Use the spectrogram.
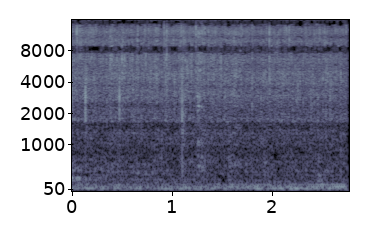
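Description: Tomatoes fry in a pan with salt and turmeric for a pumpkin curry, giving a steady, dense close sizzle that runs unbroken through the short stretch with no voices.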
